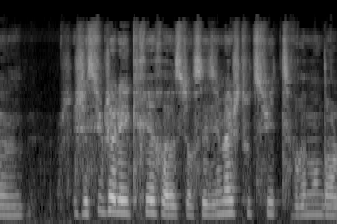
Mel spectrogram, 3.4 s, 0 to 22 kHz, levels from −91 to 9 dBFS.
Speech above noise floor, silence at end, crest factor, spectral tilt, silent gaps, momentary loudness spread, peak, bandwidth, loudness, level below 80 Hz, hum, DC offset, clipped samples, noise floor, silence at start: 21 dB; 0 s; 20 dB; -1 dB/octave; none; 14 LU; -8 dBFS; 16 kHz; -24 LUFS; -70 dBFS; none; under 0.1%; under 0.1%; -46 dBFS; 0 s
